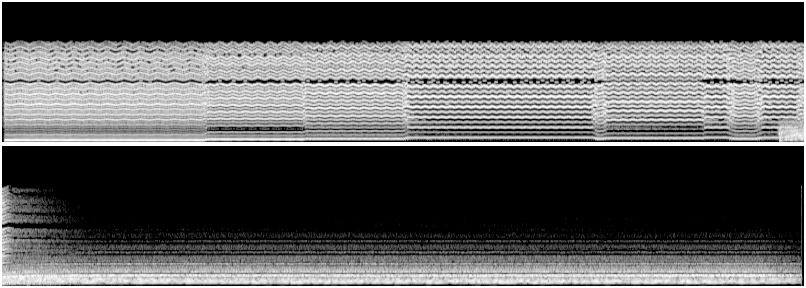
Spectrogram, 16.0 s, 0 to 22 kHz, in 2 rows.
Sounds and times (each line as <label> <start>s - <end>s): riff 7.0s - 10.2s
